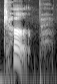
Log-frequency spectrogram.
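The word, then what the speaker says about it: TURP: for coronary artery bypass graph we also have terp which stands for transurethral resection of the prostate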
